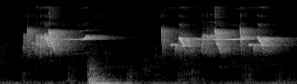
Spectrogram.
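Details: Flowerpecker practising song at home: high, rasping, falling notes run into sustained thin whistles. A brief low thump sounds between the two phrases.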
